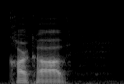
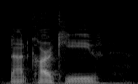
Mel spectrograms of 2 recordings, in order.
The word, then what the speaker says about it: Kharkiv: So I've always known it as Kharkov, Kiev, not Kharkiv or Kiev, because I was used to the Russian pronunciation.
